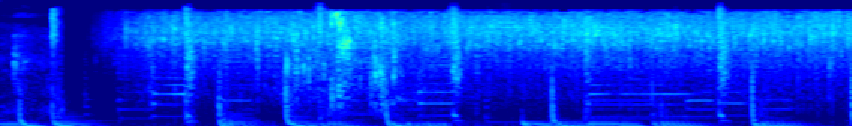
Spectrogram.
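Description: Pancake batter sizzling in a frying pan, a faint, steady crackling fry with rapid irregular pops throughout, no voices.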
